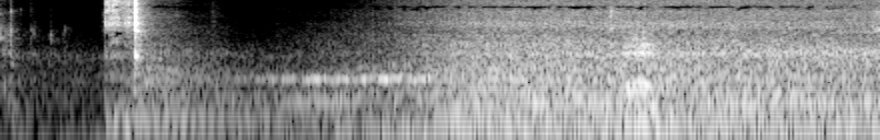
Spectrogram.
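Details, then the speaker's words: New Lennox AC condenser at startup after adding isolation pads and a hard start kit with sequencer relay: relay click, then the condenser fan hums up to speed alone before the compressor starts. Normal condenser fan start-up. "you can see the condenser fan came on and we should get the compressor coming on in a little bit"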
